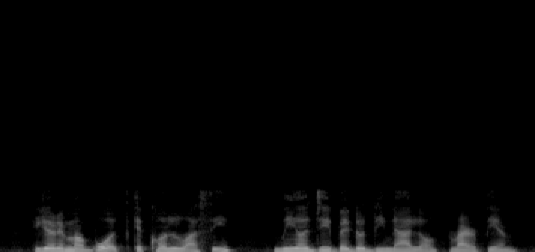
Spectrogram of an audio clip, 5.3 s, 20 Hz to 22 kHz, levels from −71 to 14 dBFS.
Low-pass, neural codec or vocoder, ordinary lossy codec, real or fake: 5.4 kHz; codec, 16 kHz, 0.5 kbps, FunCodec, trained on LibriTTS, 25 frames a second; none; fake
